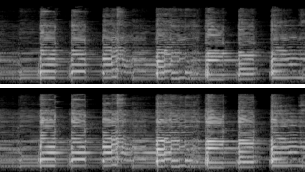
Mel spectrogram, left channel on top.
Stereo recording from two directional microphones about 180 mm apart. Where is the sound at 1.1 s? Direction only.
30° right (ahead or behind).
